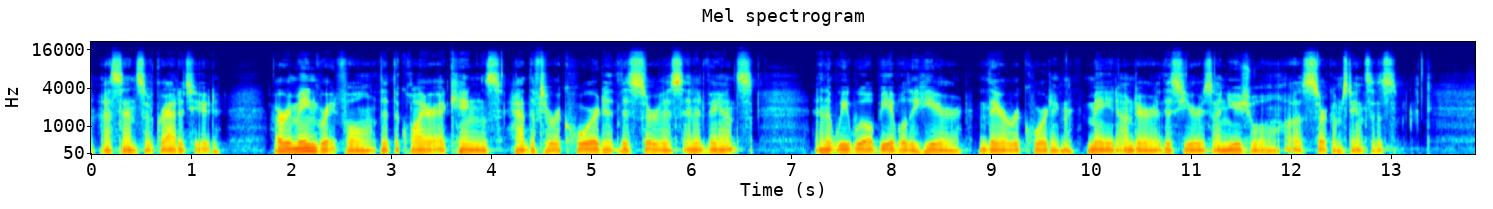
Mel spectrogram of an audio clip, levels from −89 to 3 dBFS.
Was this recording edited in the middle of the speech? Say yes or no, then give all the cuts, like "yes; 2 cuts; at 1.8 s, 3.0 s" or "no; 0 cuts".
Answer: yes; 3 cuts; at 4.5 s, 8.8 s, 9.9 s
